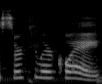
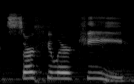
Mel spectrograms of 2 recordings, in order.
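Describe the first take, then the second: First: The last word is said like 'kway'. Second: The last word is said like 'key'. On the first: The speaker calls it wrong. "we've been saying it wrong this whole time" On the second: The speaker calls it right. "they were like, Circular Key"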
